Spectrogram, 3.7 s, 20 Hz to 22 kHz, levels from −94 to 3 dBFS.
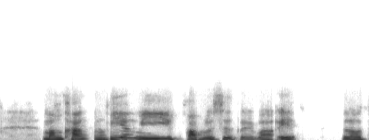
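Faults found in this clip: Call audio freeze, 0.83 to 0.97 s. The sound stalls, then stretches into a fading buzz before about 40 ms of silence. Likely cause: packets held up in transit, jitter buffer ran dry. Playout concealed roughly 120 ms and resumed where it stopped. Nothing lost. Delay grows by 120 ms.

Short concealed packet loss, two back-to-back events at 1.09 and 1.12 s, each about 30 ms. Brief smear or wobble. Decoder received audio too late. Concealment extended the previous sound, then blended back. Some of each 30 ms window is gone, so a short consonant may drop out.

Call bitrate drop, 1.57 s to the end. Audio turns rough and muffled. Bandwidth estimate fell. The encoder went from 32 to 15 kbps and stayed at the low rate for about 1.4 s. Coarser Opus coding with reduced high-frequency content.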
